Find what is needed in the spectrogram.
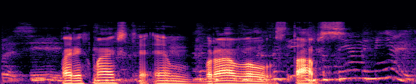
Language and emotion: Russian, neutral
